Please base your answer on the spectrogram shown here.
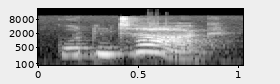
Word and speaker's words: guten Tag: pronounced like a que it's not such a strong k but at least it's not a hard G sound guten tag passion passion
